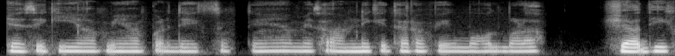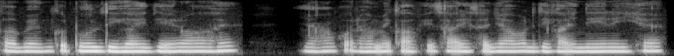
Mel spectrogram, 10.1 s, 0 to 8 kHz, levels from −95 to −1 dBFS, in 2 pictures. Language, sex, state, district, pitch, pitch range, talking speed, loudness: Hindi, male, Uttar Pradesh, Muzaffarnagar, 180 Hz, 175-180 Hz, 190 wpm, -19 LUFS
